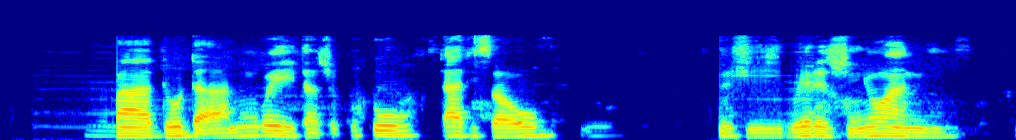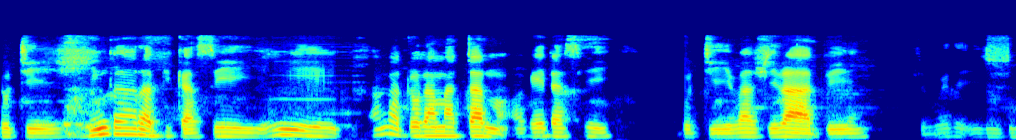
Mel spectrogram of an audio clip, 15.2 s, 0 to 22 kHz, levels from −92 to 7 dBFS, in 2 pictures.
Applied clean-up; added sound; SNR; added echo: neural separator model SepFormer DNS4.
